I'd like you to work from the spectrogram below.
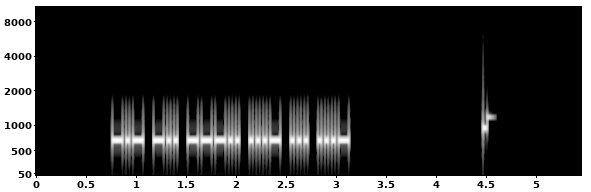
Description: Morse code, heard as a keyed tone, about 34 wpm, 700 Hz. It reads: KD8VSV
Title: USA Call Signs Repeated 3x 35wpm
